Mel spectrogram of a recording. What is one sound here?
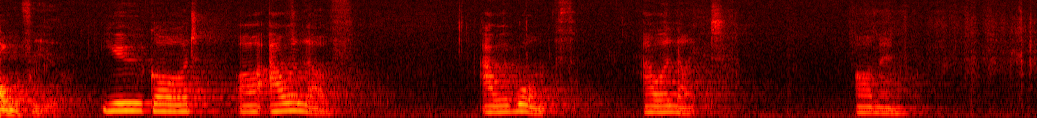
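A woman sings slowly in a large echoing hall.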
